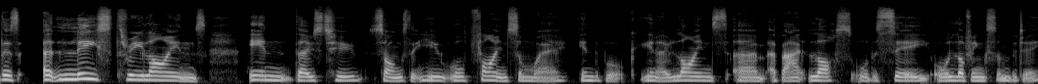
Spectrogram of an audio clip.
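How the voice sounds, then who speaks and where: A woman talks fairly slowly in a very clean recording where the background is silent. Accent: Brummie. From Birmingham, England. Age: middle-aged. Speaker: novelist. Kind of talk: interview. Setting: studio.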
